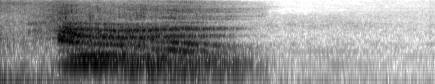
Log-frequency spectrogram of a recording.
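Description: A man's loud yell, falling steadily in pitch over about a second and then fading out. It starts just as a loud, noisy rumbling effect cuts off.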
